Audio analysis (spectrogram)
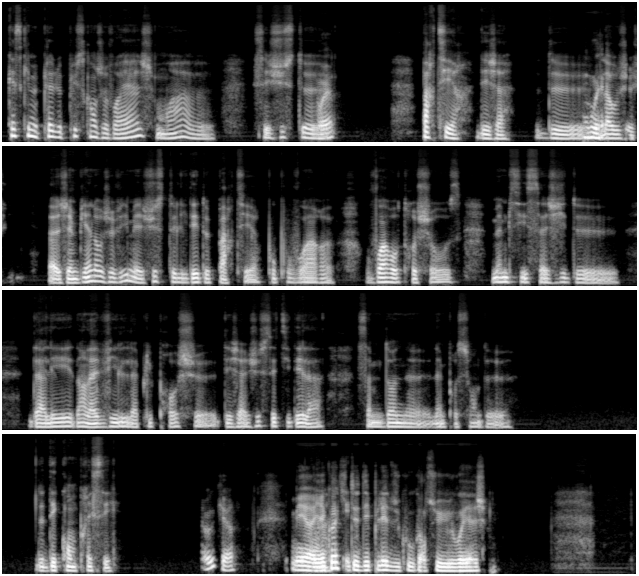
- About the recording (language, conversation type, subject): French, unstructured, Qu’est-ce qui te déplaît le plus quand tu voyages ?
- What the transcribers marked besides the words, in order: other background noise; distorted speech; static; tapping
